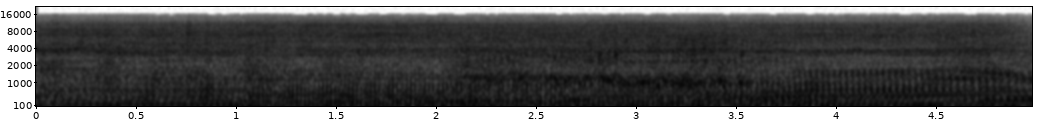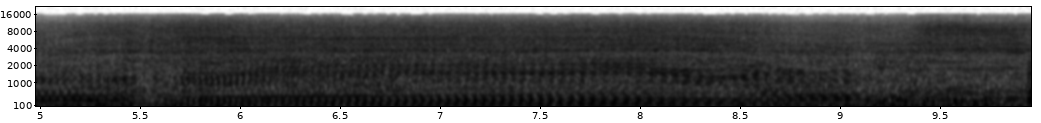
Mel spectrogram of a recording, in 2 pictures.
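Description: Motorcycle engine revving hard and accelerating up close, loud rising harmonic whine that climbs, dips briefly and climbs again with the throttle, no talk over it.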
